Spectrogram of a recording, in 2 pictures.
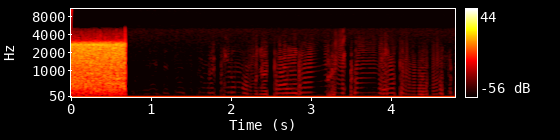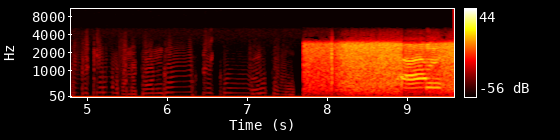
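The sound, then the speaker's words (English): Amateur radio pileup: a jumble of many faint, overlapping stations calling at once, framed by loud bursts of band-limited static hiss at the start and end. “Lots of stations calling there.”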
